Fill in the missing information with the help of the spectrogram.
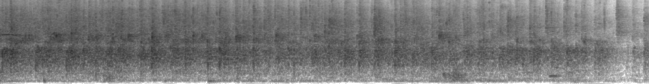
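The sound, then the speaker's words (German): Sustained applause from a crowd thanking a woman for openly sharing her heart, a dense, steady wash of many hands clapping that holds at a fairly loud level for several seconds before starting to taper off at the end. “Geben wir doch nochmal einen riesen Applaus.”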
